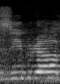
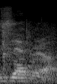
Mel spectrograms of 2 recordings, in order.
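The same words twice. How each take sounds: First: It is said with an American pronunciation. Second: It is said with a European pronunciation. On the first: "American would say zebra" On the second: "in Europe we would say zebra"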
